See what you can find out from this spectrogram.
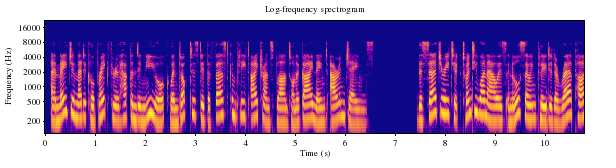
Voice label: English Upper Intermediate FAST Reading; Worlds First Complete Eye Transplant Marks Medical; English Newsroom

